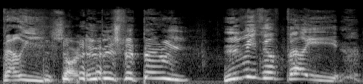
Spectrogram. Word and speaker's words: Paris: You pronounced Ubisoft Paris wrong. It should have been Ubisoft Paris.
